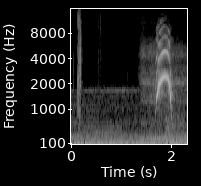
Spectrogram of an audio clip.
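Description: A single short whistle-like call near the end, rising and then falling in pitch, over a low steady rumble.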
